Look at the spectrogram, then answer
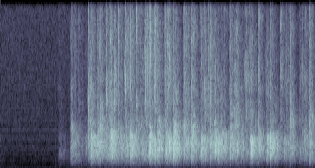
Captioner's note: applause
